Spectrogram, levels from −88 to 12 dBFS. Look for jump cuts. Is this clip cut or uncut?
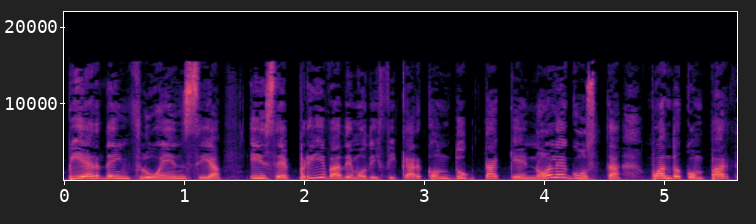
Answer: uncut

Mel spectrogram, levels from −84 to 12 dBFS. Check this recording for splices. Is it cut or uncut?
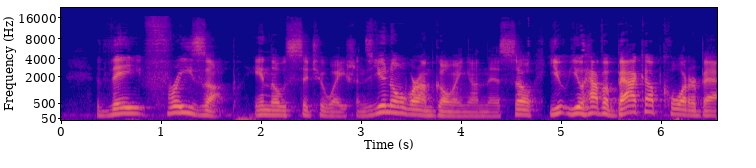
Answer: cut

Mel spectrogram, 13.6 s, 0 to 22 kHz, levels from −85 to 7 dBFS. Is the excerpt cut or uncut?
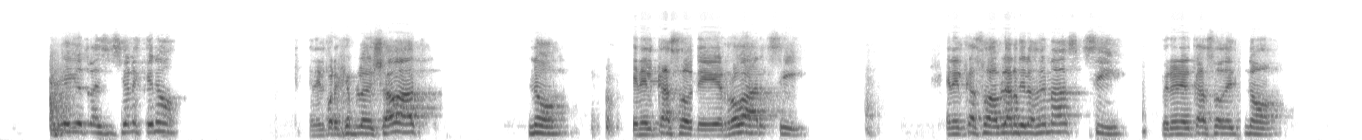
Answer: cut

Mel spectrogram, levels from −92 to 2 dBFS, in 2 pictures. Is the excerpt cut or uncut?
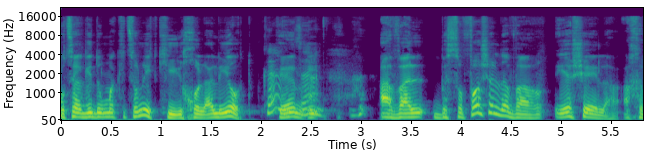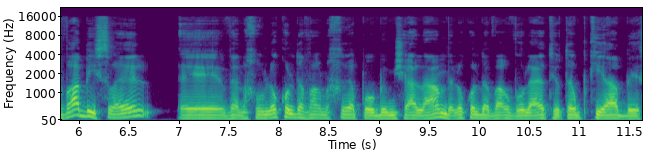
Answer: cut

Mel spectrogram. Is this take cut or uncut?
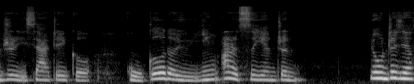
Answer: uncut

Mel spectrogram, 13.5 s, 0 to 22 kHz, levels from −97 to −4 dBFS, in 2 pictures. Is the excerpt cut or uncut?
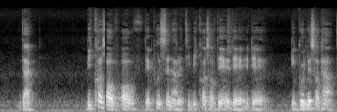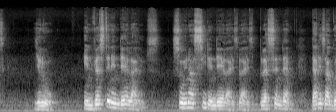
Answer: cut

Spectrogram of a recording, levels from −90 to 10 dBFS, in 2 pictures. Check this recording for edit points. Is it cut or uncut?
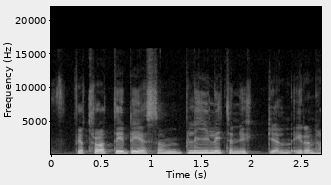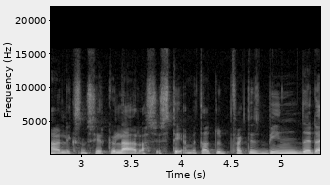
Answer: uncut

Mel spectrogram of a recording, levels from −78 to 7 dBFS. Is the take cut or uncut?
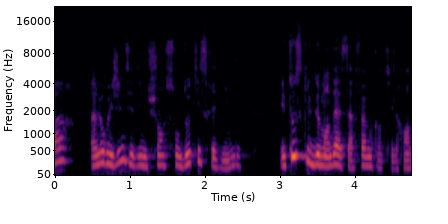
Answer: uncut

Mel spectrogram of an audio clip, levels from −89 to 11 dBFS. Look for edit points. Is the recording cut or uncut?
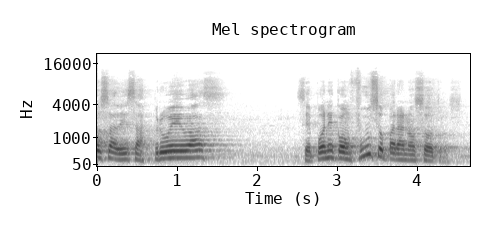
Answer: uncut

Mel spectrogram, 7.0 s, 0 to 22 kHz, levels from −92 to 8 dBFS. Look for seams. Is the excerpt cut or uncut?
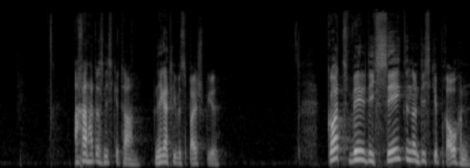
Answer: uncut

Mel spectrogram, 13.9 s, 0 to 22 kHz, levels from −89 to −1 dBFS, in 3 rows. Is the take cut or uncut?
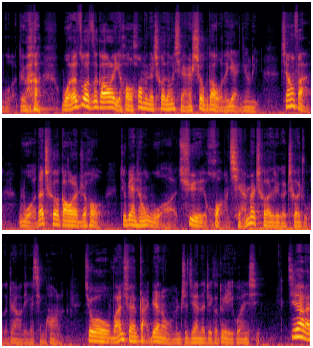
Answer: uncut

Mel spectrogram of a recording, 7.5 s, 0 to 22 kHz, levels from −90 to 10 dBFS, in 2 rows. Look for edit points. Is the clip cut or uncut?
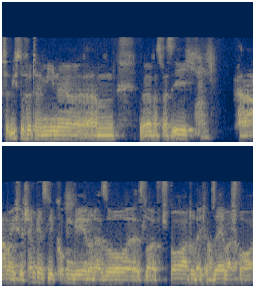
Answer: uncut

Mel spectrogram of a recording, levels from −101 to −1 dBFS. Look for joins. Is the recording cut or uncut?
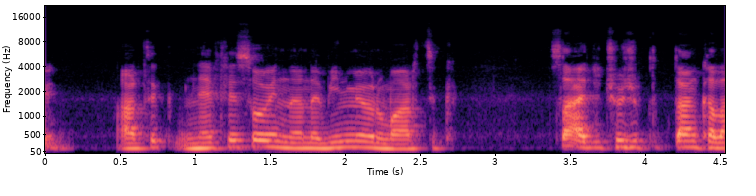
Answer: uncut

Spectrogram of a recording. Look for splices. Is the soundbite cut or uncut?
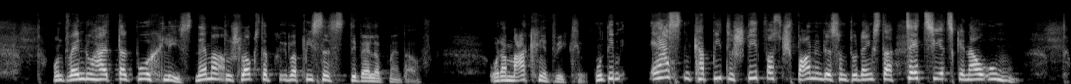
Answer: cut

